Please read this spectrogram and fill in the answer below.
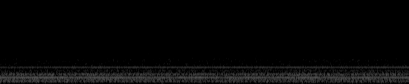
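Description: Robinson R44 helicopter running on the ground just after landing, heard faintly through the headset intercom as a steady low hum with a few steady tones.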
